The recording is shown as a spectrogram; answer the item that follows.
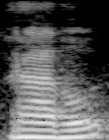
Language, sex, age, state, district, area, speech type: Nepali, male, 18-30, West Bengal, Darjeeling, rural, spontaneous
